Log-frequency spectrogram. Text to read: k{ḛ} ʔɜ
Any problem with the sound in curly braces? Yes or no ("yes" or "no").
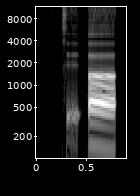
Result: no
